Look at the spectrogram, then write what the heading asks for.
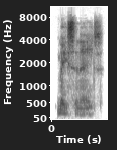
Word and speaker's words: maisonette: Masonette. I'm in the habit of putting a Z there.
